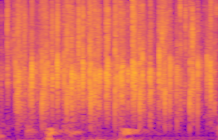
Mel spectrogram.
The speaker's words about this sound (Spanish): Pero porque aplaude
